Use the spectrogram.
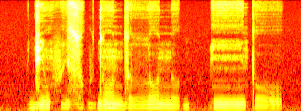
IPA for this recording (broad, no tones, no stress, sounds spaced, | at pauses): d͡ʑ ũ f i z o̤ ɡ d õ n d ʊ lː o n ʊː ɡ kː ĩː t̪ o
